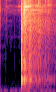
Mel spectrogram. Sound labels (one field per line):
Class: object falling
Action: being thrown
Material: metal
